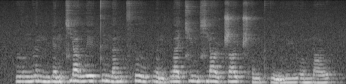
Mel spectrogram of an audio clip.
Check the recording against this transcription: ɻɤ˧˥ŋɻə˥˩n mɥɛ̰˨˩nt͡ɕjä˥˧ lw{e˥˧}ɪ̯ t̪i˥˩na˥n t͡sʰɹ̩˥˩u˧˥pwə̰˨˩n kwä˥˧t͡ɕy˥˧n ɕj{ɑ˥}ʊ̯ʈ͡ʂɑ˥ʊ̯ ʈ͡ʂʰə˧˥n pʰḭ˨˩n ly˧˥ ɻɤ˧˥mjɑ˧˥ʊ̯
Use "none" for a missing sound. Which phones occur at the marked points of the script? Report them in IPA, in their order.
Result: e˥˧, ɑ˥˩

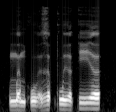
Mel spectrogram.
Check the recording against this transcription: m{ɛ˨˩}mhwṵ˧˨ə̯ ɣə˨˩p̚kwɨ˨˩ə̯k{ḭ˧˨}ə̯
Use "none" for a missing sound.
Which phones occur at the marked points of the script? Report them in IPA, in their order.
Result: ə˨˩, i˧

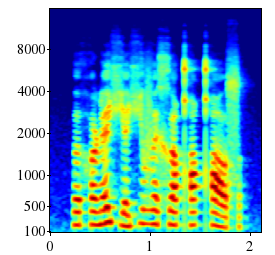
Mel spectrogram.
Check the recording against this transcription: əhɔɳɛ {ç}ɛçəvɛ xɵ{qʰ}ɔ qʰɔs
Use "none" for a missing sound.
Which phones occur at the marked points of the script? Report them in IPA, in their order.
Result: ç, qʰ

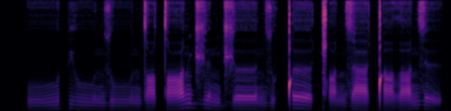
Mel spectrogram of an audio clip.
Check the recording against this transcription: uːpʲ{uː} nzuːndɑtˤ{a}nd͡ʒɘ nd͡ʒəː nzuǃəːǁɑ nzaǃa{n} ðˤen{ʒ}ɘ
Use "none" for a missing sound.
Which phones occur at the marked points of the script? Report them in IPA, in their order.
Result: uː, ɑ, none, z

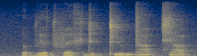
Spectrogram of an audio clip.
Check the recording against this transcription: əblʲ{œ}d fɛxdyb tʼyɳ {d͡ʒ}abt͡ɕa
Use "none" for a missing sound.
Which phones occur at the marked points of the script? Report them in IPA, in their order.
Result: ə, d

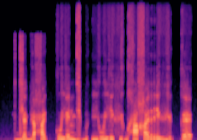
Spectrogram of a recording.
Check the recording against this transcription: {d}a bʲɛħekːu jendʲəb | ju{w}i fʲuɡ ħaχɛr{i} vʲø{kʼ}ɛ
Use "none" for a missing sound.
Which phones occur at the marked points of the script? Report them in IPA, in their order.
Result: dʲ, j, i, kː

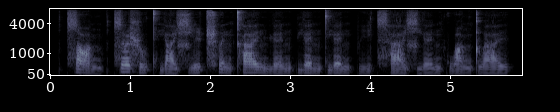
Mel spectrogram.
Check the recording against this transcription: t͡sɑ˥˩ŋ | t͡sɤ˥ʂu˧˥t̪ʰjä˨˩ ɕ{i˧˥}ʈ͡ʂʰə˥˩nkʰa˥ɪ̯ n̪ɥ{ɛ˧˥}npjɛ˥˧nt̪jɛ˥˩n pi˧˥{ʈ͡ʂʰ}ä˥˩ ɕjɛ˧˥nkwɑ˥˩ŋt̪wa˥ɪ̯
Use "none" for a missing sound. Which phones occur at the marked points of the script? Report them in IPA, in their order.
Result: i˧˥, ɛ˧˥, t͡sʰ

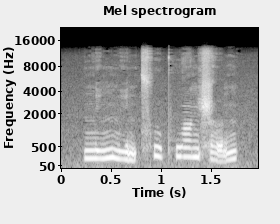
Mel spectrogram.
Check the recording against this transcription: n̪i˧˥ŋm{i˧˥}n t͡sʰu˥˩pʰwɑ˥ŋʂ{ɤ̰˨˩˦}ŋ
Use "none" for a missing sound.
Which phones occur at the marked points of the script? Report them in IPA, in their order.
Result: ḭ˨˩, ɤ̰˨˩˦

